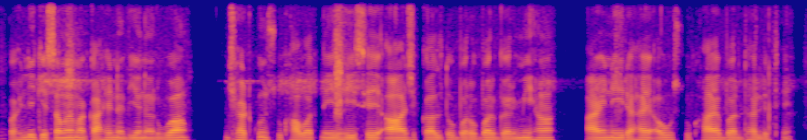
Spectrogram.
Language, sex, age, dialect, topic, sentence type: Chhattisgarhi, male, 18-24, Western/Budati/Khatahi, agriculture, statement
